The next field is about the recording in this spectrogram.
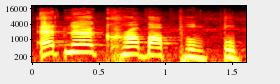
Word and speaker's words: Edna Krabappel: And finally, we have Edna Krabappel.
